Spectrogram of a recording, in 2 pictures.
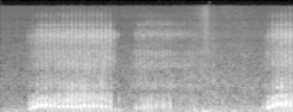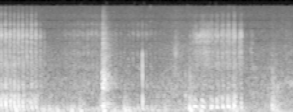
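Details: A pet cat named Chino snoring during a nap indoors: three low, rasping breaths with a purr-like rattle, each about a second long, separated by quieter pauses.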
